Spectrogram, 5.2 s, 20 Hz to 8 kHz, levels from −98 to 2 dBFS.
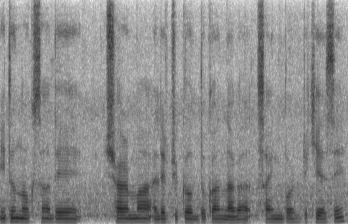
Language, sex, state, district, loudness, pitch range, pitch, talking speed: Nagamese, female, Nagaland, Dimapur, -18 LUFS, 110-115 Hz, 110 Hz, 125 wpm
